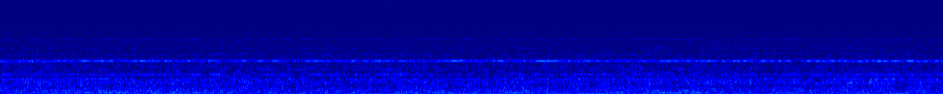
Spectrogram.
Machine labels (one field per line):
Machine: fan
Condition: normal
